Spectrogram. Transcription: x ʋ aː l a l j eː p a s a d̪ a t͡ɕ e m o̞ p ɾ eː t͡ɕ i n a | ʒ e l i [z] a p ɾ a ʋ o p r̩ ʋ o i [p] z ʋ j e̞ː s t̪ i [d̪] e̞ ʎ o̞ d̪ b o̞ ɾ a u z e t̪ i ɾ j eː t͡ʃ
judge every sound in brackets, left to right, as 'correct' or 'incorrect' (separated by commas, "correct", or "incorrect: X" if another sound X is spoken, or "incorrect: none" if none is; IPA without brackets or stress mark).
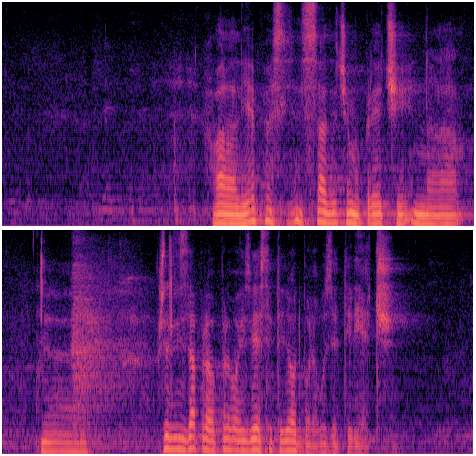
correct, incorrect: none, incorrect: t̪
